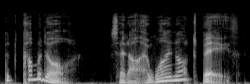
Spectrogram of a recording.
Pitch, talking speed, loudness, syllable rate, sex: 130 Hz, 170 wpm, -20 LUFS, 4.9 syllables/s, male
